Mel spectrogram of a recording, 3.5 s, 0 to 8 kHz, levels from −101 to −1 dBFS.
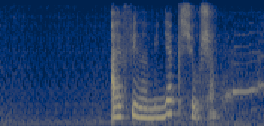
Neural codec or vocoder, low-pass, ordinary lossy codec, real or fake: codec, 16 kHz, 0.4 kbps, LongCat-Audio-Codec; 7.2 kHz; Opus, 24 kbps; fake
